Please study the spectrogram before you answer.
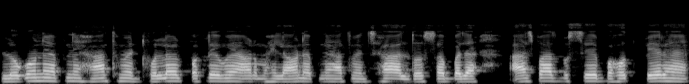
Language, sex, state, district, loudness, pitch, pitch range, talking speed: Hindi, male, Bihar, Samastipur, -17 LUFS, 140 Hz, 135-150 Hz, 210 wpm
